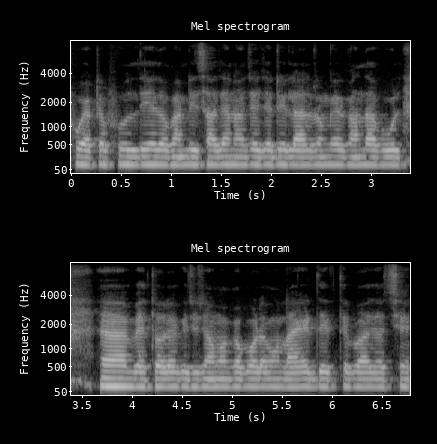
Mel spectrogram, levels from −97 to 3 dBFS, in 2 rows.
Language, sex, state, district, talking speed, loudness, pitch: Bajjika, male, Bihar, Vaishali, 185 wpm, -31 LUFS, 130 Hz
